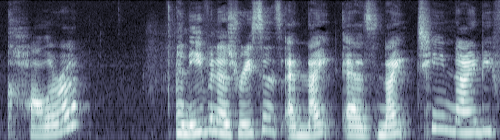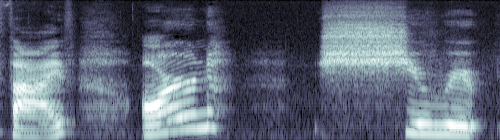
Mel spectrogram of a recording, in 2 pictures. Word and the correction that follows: Shinrikyo: I know I'm saying this wrong, I'm so sorry, which means supreme truth, which was a cult. – Shinrikyo.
